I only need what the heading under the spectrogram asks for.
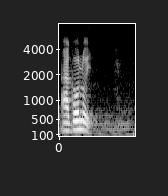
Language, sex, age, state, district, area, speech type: Assamese, female, 45-60, Assam, Dhemaji, urban, read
